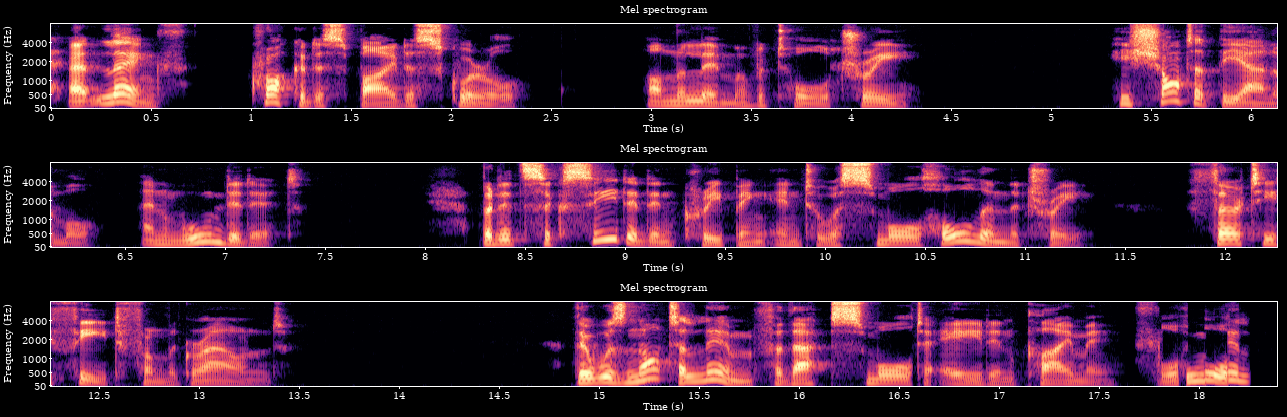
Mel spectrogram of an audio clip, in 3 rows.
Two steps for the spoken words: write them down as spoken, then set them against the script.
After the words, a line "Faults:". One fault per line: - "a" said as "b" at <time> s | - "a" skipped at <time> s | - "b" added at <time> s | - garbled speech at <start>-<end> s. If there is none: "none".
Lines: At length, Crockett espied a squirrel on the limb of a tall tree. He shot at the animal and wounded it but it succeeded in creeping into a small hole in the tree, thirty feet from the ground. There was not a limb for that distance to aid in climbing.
At length, Crockett espied a squirrel on the limb of a tall tree. He shot at the animal and wounded it but it succeeded in creeping into a small hole in the tree, thirty feet from the ground. There was not a limb for that small to aid in climbing. [garbled]
Faults:
- "distance" said as "small" at 16.2 s
- garbled speech at 17.7-18.3 s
